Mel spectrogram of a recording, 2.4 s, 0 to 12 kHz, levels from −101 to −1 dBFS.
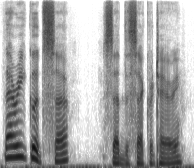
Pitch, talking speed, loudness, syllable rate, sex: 135 Hz, 150 wpm, -19 LUFS, 5.5 syllables/s, male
